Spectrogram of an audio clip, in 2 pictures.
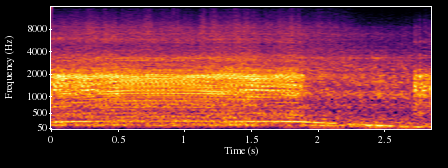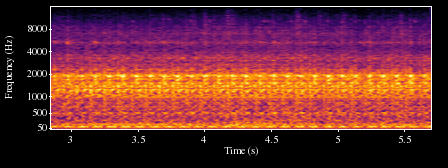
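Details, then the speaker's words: M561 Gama Goat diesel on first start after fuel pump rebuild, after an earlier loss of power; a falling whine gives way to a steady low rumble and even idle, engine runs fine. "so we'll go ahead and start it up and make sure it means good to go so pretty good"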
